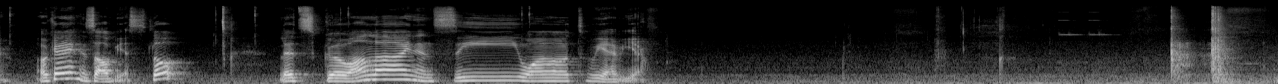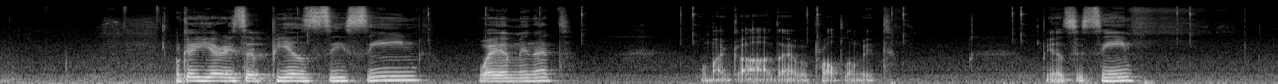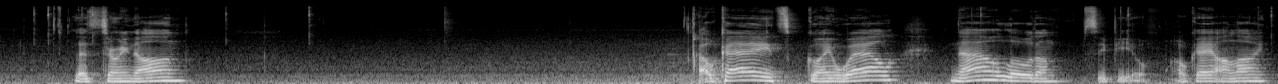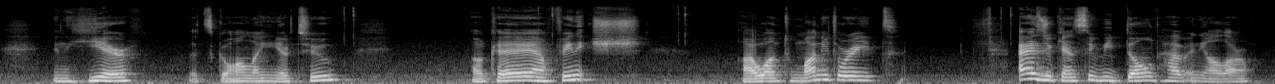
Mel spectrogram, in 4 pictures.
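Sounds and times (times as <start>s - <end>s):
low room hum: 0.0s - 51.0s
computer mouse clicks: 19.6s - 19.8s, 22.9s - 23.2s, 45.1s - 45.3s
faint clicks: 19.6s - 19.8s, 21.7s - 23.2s, 45.1s - 45.3s.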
